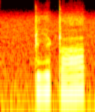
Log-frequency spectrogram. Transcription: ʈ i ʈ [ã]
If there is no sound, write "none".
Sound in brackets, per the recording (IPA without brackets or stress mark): a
